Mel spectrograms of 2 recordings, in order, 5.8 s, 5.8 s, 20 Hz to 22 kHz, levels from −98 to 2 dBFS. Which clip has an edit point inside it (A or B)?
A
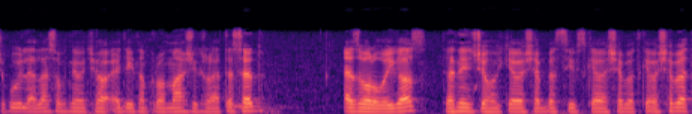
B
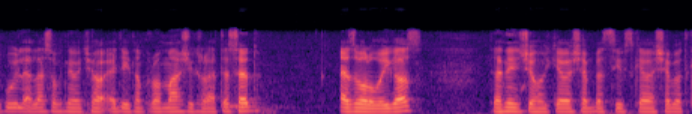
A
